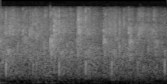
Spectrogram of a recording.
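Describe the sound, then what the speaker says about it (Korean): Applause from a policy forum audience on child care in Daejeon, a dense steady patter of many hands clapping at moderate, even loudness with no voices. "큰 박수로 맞이해 주시죠"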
